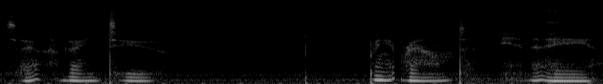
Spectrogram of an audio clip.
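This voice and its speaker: Whispering woman, slow ASMR drawing tutorial. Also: sits low, steady tone. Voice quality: breathy whisper. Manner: gentle, unhurried step-by-step explaining.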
